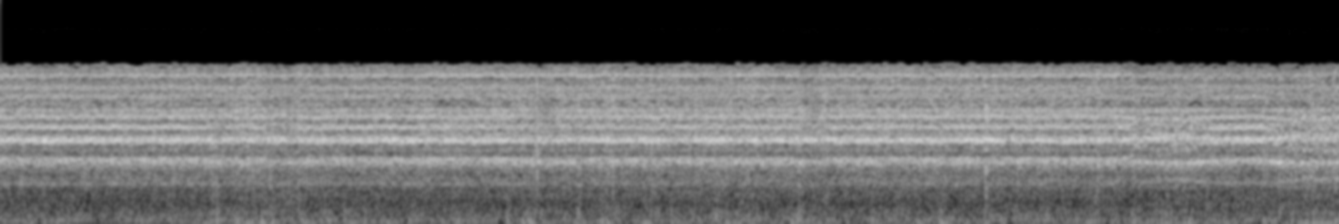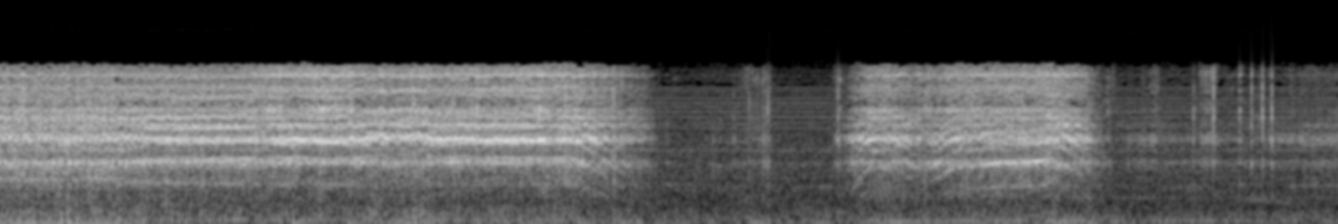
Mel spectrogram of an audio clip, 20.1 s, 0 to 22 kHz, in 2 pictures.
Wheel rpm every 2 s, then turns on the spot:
160, 160, 160, 160, 160, 160, 160, 50, 70, 40.
18-20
